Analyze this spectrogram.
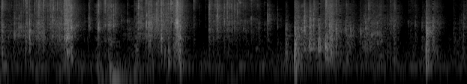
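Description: Foil packs rustle and slide as they are stacked.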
